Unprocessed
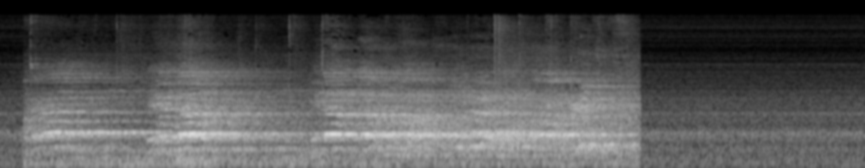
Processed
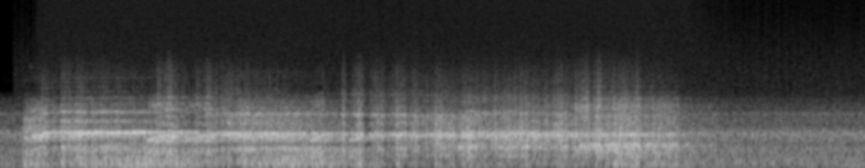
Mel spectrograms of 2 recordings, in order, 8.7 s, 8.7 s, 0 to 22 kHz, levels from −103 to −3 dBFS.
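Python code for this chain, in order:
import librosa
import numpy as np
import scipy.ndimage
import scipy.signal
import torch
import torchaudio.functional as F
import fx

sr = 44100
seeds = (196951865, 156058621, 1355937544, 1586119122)

p1 = fx.wiener(x, sr, points=15)
p2 = scipy.signal.sosfilt(scipy.signal.butter(2, 4500.0, 'lowpass', fs=sr, output='sos'), p1)
p3 = fx.high_shelf(p2, sr, hz=2100.0, db=-9.5)
p4 = fx.over_compress(p3, sr, threshold_db=-31.0, ratio=-0.5)
p5 = p4 + fx.echo_feedback(p4, sr, ms=387, feedback_pct=19, wet_db=-5, dry=0)
y = fx.echo_crushed(p5, sr, ms=134, feedback_pct=35, bits=9, wet_db=-11)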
